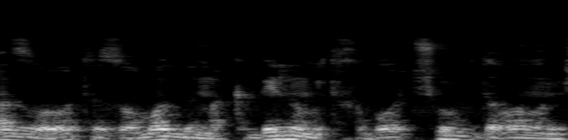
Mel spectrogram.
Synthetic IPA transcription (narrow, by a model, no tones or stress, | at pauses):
azʁoʔothazʁomo̞t̚bemakbilumit̪χabʁo̞t̪ʃuvd̪aʁomami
